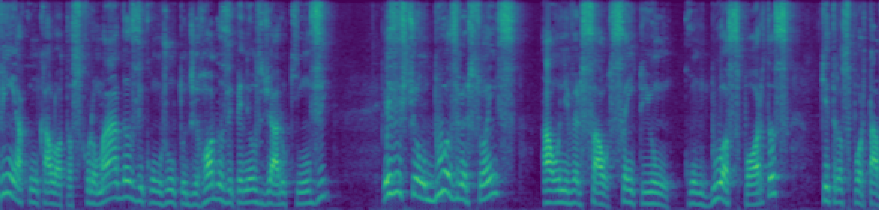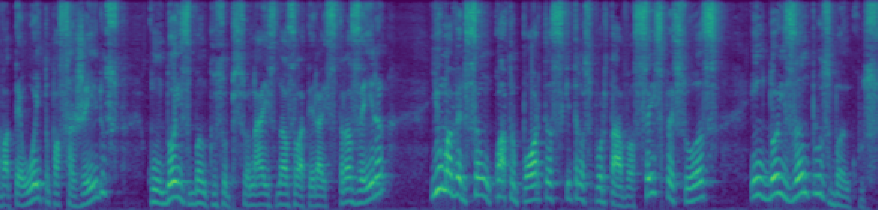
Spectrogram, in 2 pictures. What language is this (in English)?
Portuguese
